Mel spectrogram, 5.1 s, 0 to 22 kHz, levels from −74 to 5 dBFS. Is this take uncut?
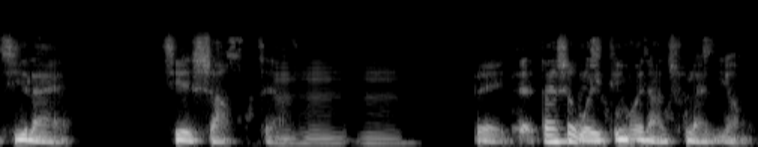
yes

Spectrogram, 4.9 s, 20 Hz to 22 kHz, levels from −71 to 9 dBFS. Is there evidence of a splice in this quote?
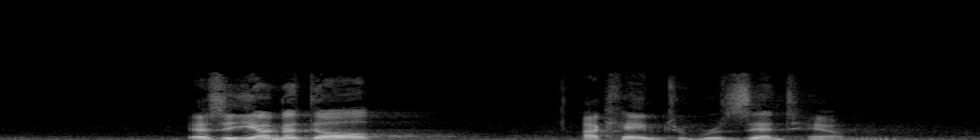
no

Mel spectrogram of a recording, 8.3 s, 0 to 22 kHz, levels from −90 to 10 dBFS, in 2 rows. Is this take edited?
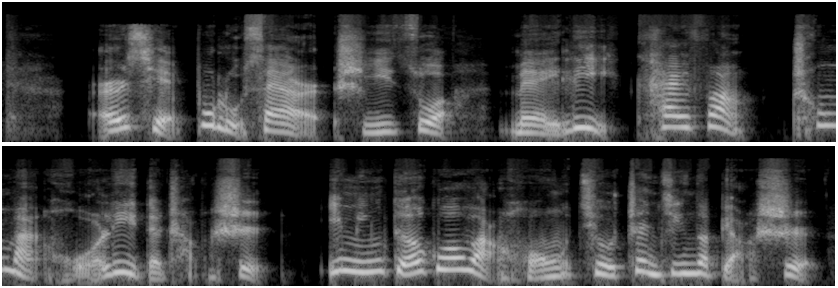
yes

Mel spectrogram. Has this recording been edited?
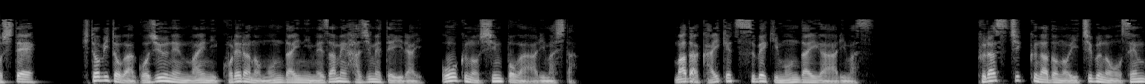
yes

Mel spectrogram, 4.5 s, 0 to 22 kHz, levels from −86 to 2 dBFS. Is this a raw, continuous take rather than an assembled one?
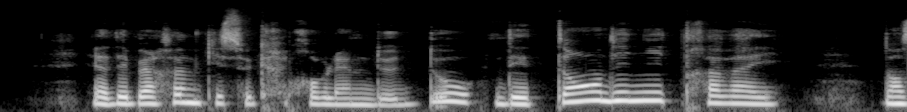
no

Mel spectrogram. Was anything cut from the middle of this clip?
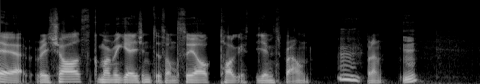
yes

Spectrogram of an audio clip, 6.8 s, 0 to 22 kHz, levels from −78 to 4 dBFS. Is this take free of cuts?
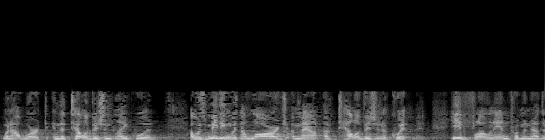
no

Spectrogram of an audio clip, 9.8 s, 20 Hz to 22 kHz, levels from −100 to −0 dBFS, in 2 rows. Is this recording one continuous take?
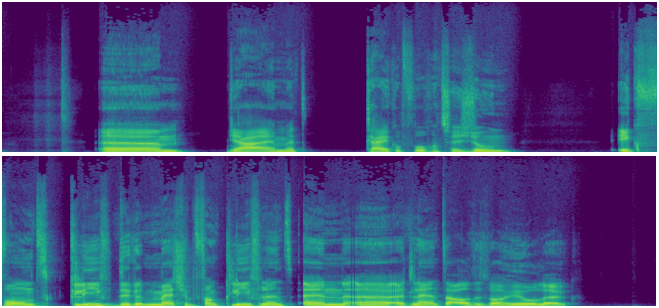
yes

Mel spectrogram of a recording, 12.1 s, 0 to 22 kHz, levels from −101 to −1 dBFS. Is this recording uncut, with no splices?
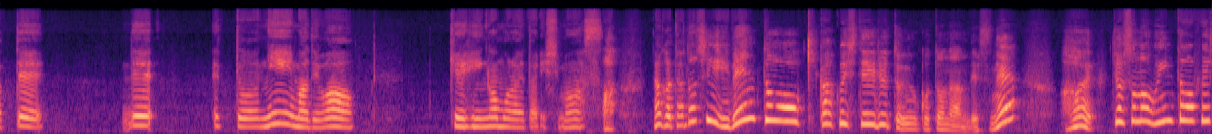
yes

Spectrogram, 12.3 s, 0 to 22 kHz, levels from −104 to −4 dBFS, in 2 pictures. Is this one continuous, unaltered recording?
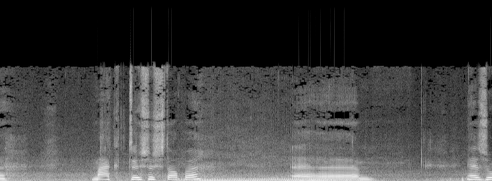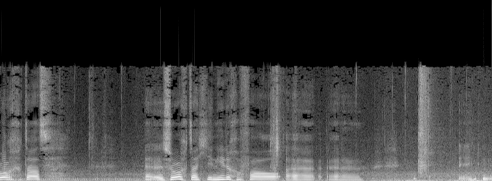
yes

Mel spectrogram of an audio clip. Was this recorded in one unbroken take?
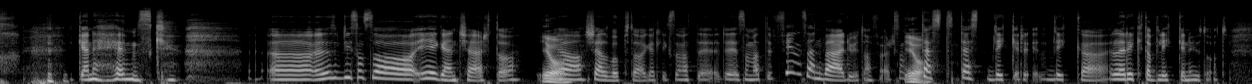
yes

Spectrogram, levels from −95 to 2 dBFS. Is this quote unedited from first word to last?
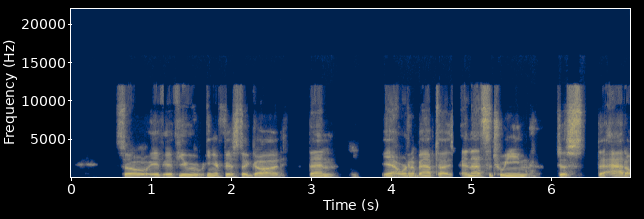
no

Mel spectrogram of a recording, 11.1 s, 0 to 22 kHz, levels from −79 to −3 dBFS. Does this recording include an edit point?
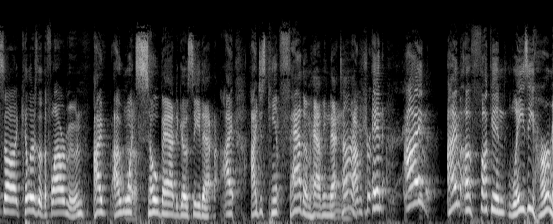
no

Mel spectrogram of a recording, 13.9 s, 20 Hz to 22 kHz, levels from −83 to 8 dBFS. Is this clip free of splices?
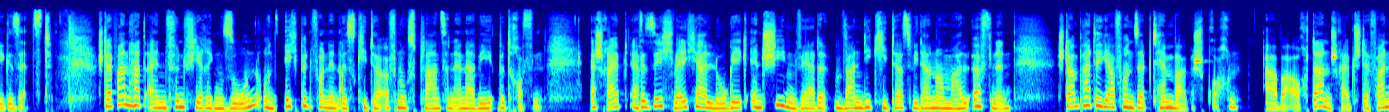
no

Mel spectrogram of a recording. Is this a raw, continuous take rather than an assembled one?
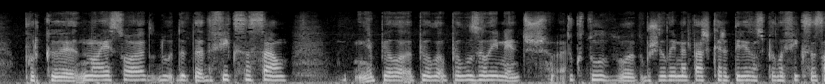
no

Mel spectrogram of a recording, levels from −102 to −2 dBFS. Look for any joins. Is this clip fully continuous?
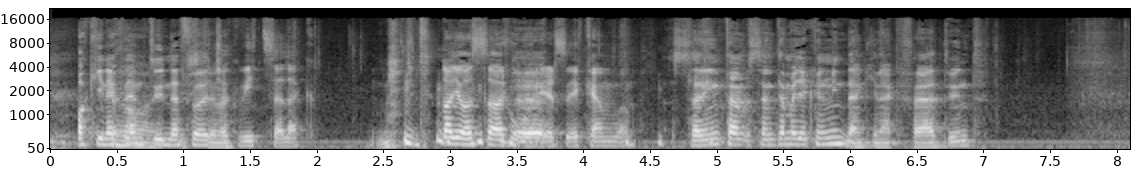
yes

